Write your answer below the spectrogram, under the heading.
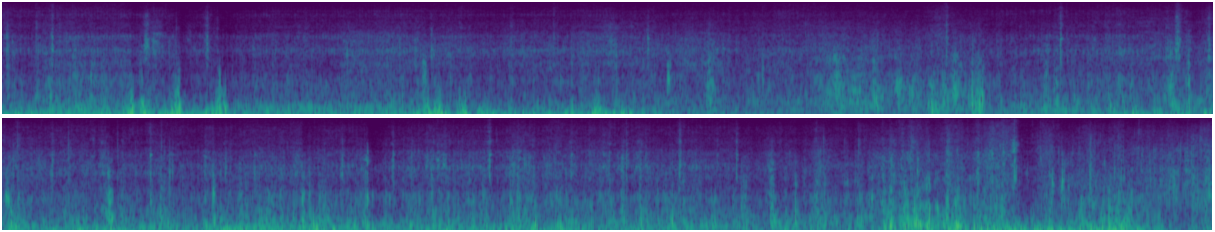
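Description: Wind rushing over a GoPro's microphone on a mountain bike riding downhill on dirt single track, with the tyres running over dirt and frequent knocks and clatter from the bike over bumps.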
